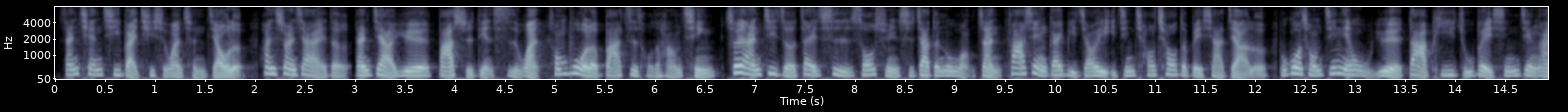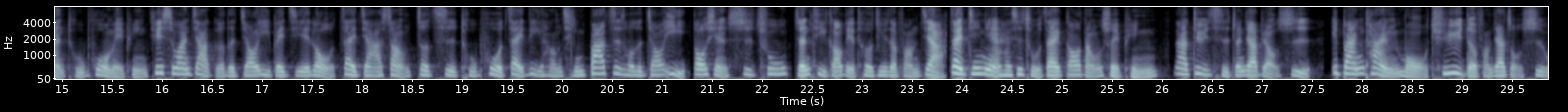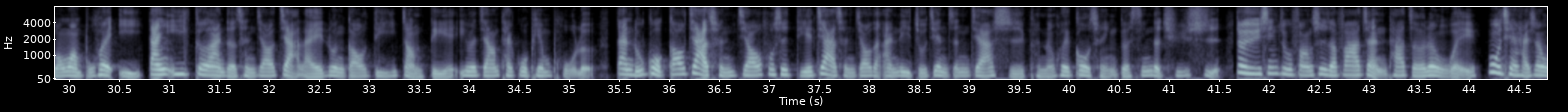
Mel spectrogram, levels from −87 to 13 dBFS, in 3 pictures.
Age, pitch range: 20-39, 155-205 Hz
